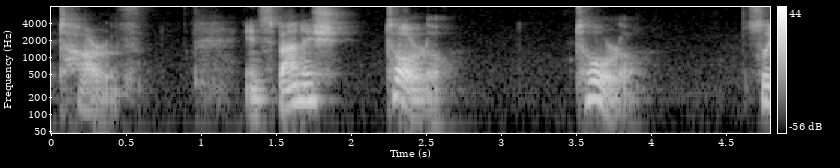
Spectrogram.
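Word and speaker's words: tarbh: That could be pronounced taru as well, but I would say tarv.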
